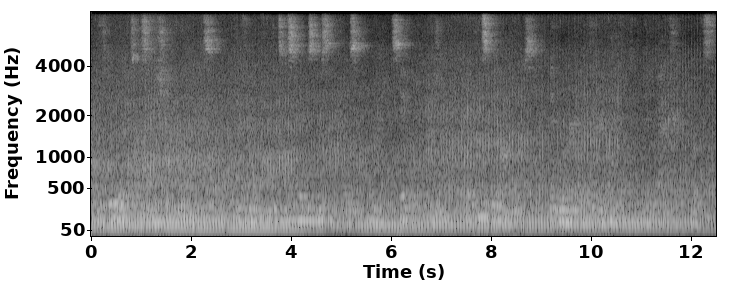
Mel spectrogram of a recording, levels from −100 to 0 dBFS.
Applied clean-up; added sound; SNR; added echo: none; Aircraft; -3 dB; reverberation time 1.2 s.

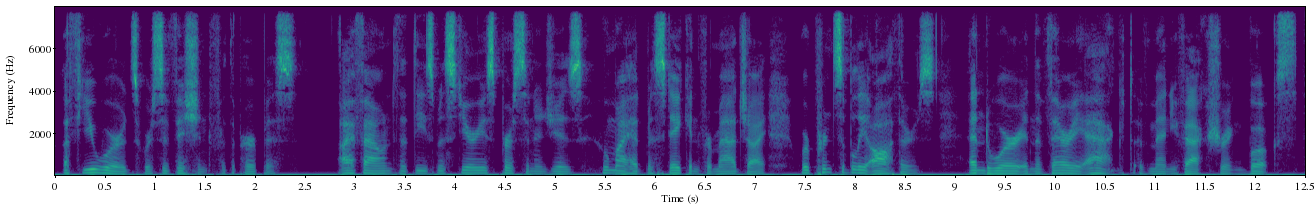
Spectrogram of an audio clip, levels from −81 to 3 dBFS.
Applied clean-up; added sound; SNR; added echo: none; none; none; none.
